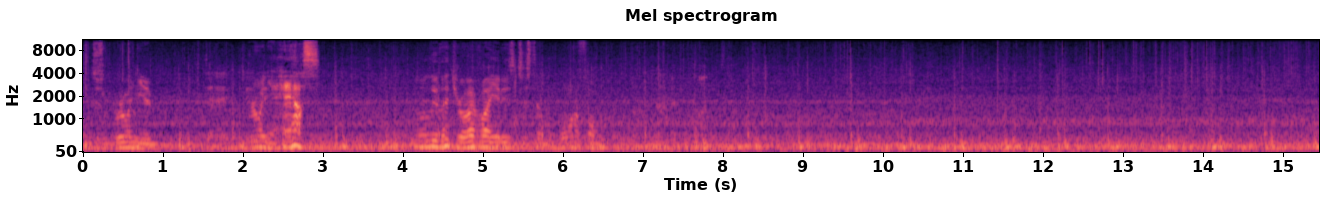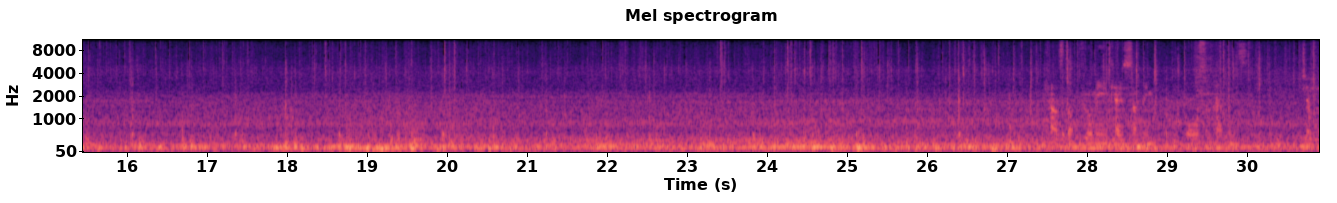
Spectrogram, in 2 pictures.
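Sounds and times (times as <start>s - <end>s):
car engine humming low: 0.0s - 30.9s
rain pattering on a car: 0.0s - 30.9s.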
